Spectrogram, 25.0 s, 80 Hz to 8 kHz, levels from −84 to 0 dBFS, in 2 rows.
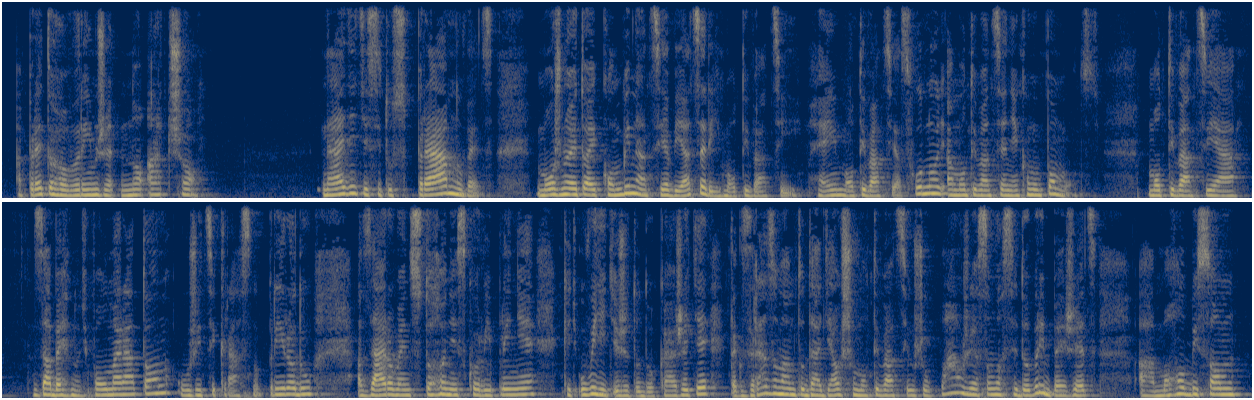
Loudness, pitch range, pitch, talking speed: -25 LUFS, 205-240 Hz, 220 Hz, 150 wpm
